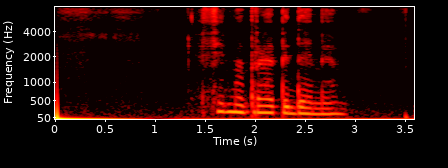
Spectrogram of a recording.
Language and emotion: Russian, neutral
